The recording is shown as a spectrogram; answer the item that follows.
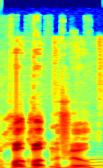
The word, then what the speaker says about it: rød grød med fløde: It's called rød grød med fløde. That's how you say it in Danish.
